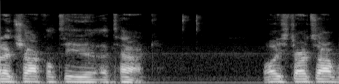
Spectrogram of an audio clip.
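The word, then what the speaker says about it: Ciocâltea: This is a nice combination from the late Romanian GM Victor Chocoltia. That's how it's pronounced, I understand.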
